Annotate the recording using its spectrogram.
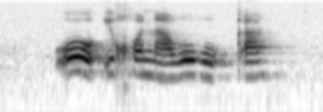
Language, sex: Northern Sotho, female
